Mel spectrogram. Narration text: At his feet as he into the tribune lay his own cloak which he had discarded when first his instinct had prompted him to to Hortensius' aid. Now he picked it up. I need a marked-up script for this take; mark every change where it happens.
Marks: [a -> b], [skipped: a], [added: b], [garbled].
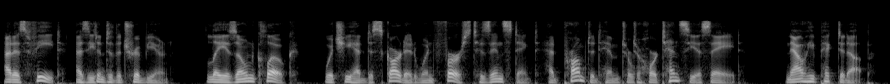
At his feet as he into the tribune lay his own cloak which he had discarded when first his instinct had prompted him to to Hortensius' aid. Now he picked it up.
